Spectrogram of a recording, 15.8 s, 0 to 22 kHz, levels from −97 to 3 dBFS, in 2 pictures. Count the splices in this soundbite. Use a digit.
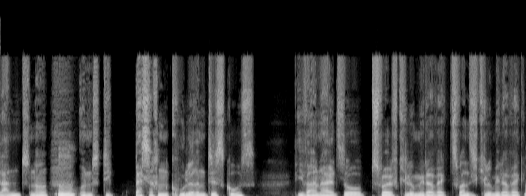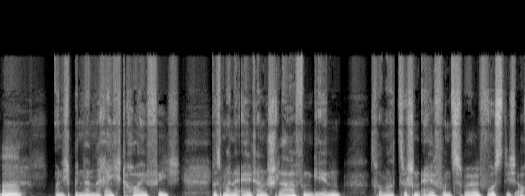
2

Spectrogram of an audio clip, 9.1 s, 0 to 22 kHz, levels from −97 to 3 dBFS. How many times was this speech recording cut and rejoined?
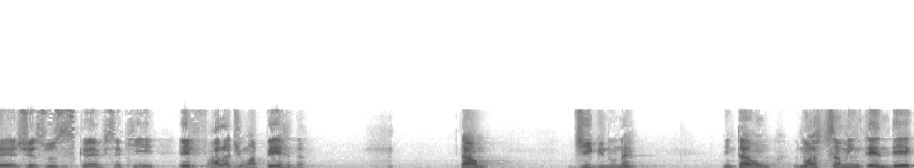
1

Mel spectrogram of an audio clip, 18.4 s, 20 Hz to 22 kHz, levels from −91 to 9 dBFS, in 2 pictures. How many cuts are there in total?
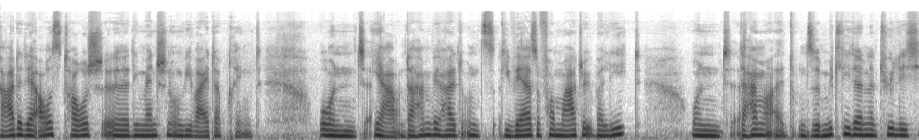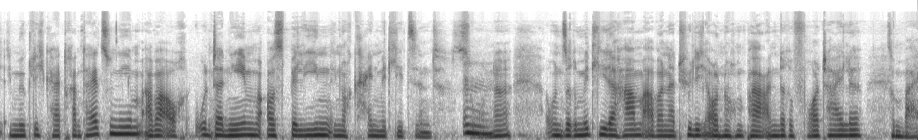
0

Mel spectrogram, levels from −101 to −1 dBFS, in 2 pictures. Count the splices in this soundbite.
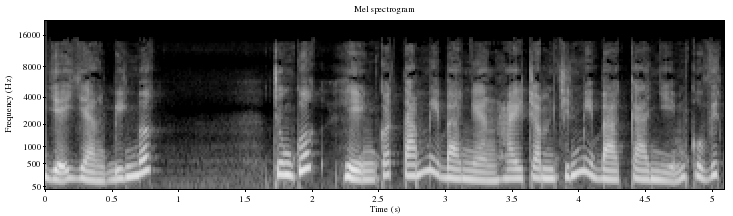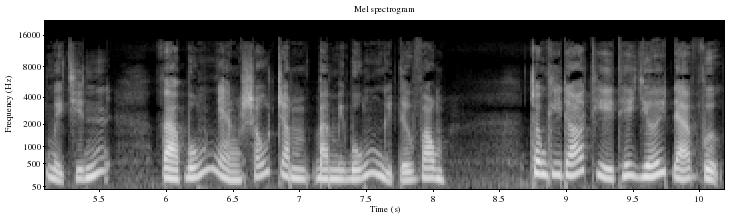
0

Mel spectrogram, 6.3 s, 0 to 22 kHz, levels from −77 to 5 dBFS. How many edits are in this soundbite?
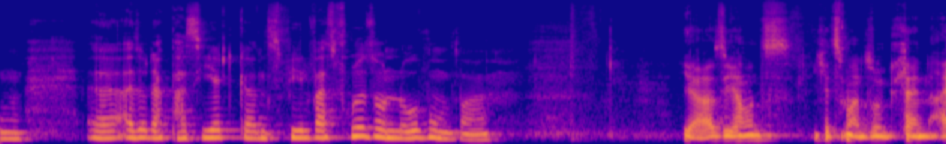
0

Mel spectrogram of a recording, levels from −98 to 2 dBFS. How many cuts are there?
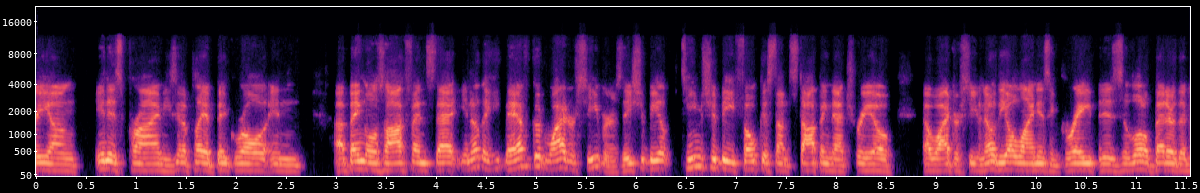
2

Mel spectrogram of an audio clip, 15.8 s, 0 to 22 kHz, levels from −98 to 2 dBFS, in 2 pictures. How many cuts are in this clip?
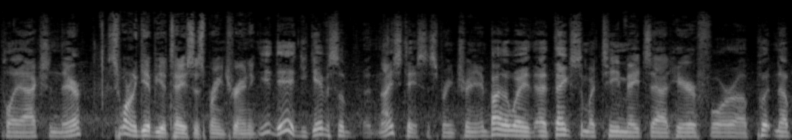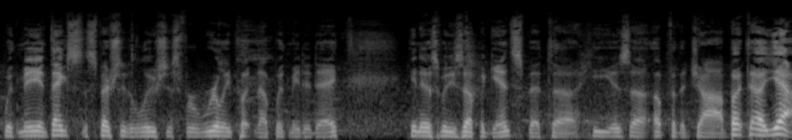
0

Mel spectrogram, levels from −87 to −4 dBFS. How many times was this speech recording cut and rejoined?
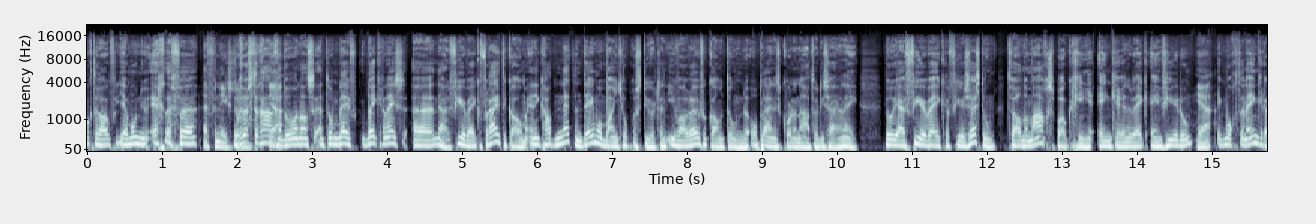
0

